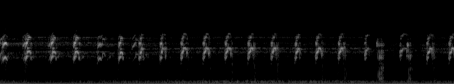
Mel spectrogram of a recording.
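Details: Male white-tailed eagle calling from a nest webcam in Latvia on 23 September 2017 at 14:12, with another male calling too: a fast run of about nineteen yelping, harsh notes, evenly spaced over four and a half seconds.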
